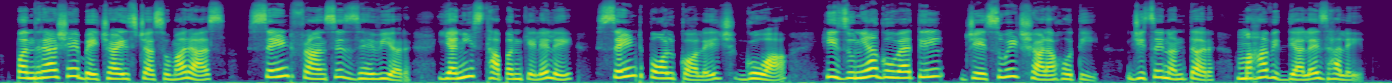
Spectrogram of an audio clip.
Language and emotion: Marathi, neutral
